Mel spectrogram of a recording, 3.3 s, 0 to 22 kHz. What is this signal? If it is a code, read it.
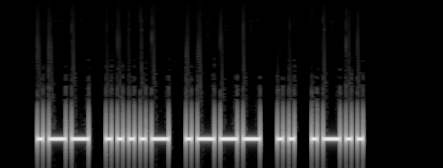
Morse code, heard as a keyed tone, about 28 wpm, 700 Hz. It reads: W4JIL
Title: USA Call Signs 28wpm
